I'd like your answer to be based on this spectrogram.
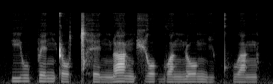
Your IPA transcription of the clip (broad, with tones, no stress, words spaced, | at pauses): ju˧pe˧ŋʈo˨ ǀʰe˨ŋɳa˦˨ŋ ço˧ɡʷa˧ŋ ɳo˧ŋi˨kʷʰa˧ŋ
